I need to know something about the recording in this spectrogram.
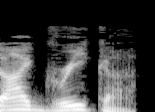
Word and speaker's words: Y Graeca: than Etruscan, and were known as Y Greca, Greek Y, pronounced I Greca, Greek I, and zeta from Greek.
